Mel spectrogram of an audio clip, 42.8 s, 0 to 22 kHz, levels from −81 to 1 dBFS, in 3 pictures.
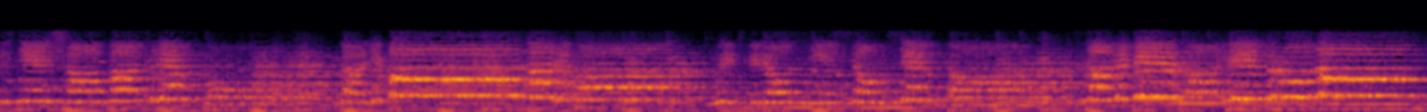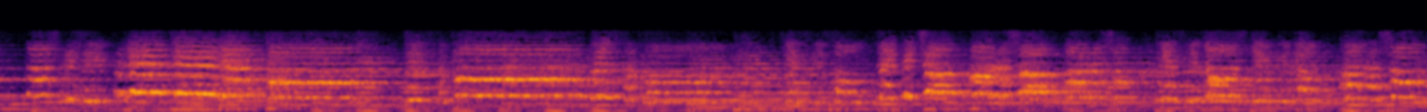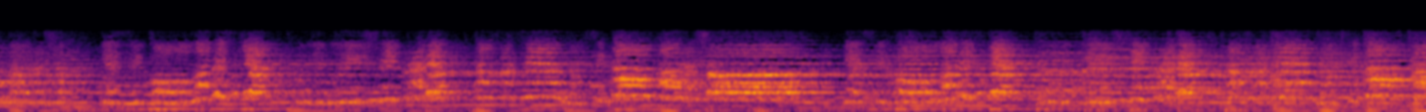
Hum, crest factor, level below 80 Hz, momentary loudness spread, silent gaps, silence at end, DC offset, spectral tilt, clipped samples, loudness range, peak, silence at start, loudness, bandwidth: none; 16 dB; -44 dBFS; 12 LU; none; 0 s; under 0.1%; -5 dB/octave; under 0.1%; 6 LU; -6 dBFS; 0 s; -22 LUFS; 7.4 kHz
